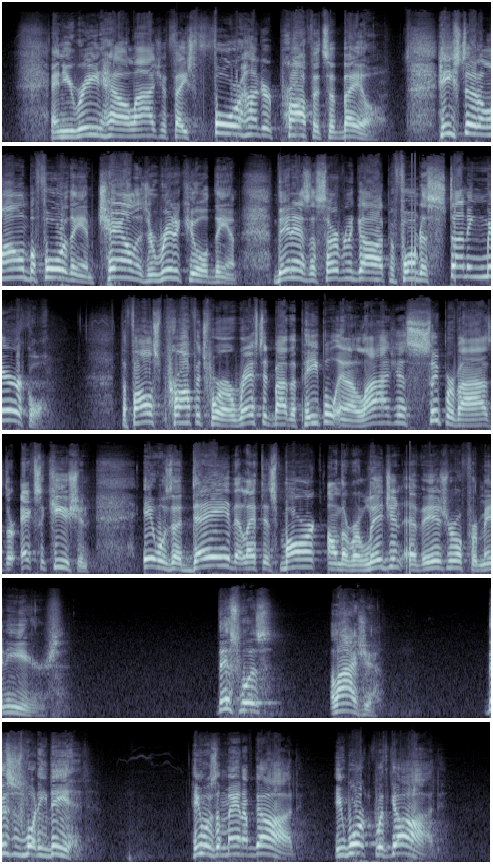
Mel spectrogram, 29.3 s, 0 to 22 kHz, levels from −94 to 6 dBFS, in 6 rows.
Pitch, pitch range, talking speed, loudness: 220 Hz, 185-245 Hz, 155 wpm, -14 LUFS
